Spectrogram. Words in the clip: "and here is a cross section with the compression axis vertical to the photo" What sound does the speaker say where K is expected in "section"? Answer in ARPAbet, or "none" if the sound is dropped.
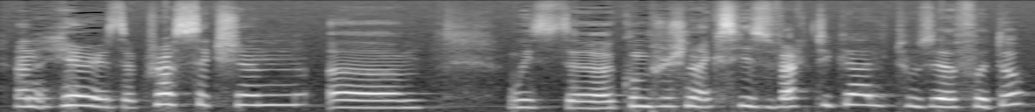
K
